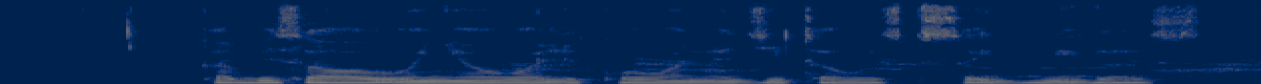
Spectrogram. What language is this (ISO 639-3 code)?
swa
